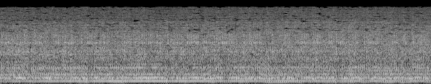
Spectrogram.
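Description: Electric mixer grinder running steadily at full speed, its motor whining with a constant hum as the blades churn coriander leaves and green chillies in water into a paste.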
